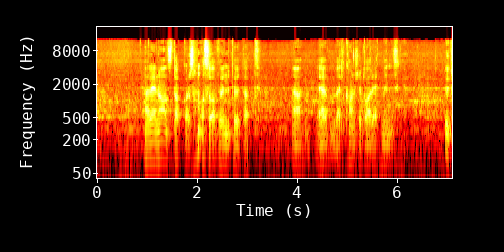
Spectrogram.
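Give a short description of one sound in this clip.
A middle-aged man speaks calmly, close to the microphone.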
